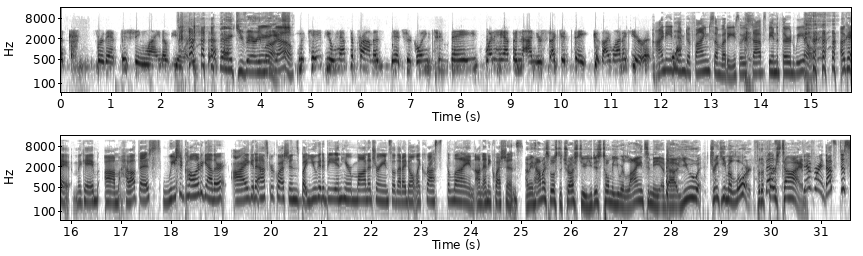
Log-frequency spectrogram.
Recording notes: got her on the phone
